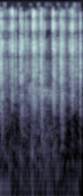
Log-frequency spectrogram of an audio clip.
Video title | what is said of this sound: How to use ... Wink of Stella | You can hear that there's a ball in there that agitates the ink and the shimmer.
